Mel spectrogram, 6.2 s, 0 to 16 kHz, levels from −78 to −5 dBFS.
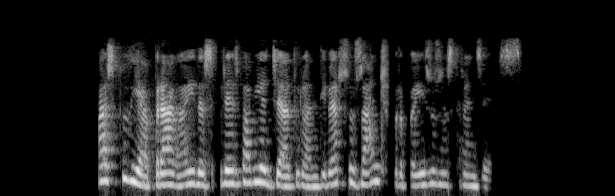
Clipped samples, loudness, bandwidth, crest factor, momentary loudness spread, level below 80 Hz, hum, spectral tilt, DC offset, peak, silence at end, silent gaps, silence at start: under 0.1%; -21 LUFS; 8 kHz; 20 dB; 11 LU; -64 dBFS; none; -4 dB/octave; under 0.1%; -4 dBFS; 0.95 s; 4.94-4.99 s; 1 s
